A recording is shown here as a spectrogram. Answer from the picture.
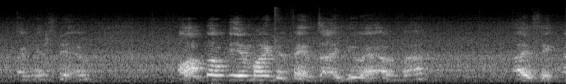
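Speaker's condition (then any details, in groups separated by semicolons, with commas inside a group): Cerebellar ataxia from brain tumour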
